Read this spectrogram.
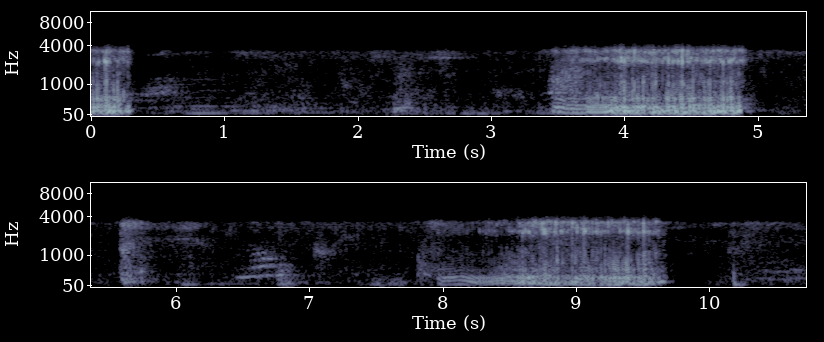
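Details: Dog in deep sleep at a light shop with customers walking around, snoring loudly: rough, fluttering breaths in two long snores about four seconds apart.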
